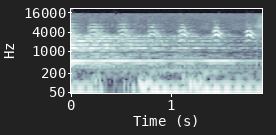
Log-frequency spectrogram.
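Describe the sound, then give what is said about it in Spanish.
A bird calls repeatedly in a steady rhythm, short rising-falling chirps about twice a second, sitting over a continuous droning musical background with a strong low hum. “Ahí se fue de tiempo, el hijo de Pájaro de mierda.”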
